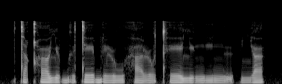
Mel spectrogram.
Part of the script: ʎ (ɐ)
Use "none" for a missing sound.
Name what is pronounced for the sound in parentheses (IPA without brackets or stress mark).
ɐ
